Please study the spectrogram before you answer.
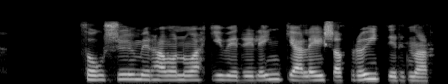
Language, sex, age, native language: Icelandic, male, 30-39, Icelandic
